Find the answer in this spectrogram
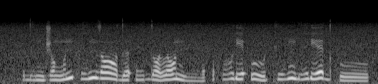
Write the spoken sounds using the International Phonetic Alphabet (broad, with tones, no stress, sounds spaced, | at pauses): d ə̤˨˩ n d͡ʒ ɔ˨˩ ŋʷ ə˧˥˧ n f ɛ̤˧˥ n z ɔː˥˨ d ə˧˩˧ ʔ ɛ̤˧˥ d ɔ˧˩˧ l ɔ˧˥˧ n ɛ̤˨˩ | f ɔ̤˧˥˧ ɾʲ ɛ˧˥˧ ʔ uː˧˩˧ kʲ ɔ̤˧˥ ŋ ɡ ɛ̤˧˥˧ ɾʲ ɛː˧˥˧ d k uː˨˩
